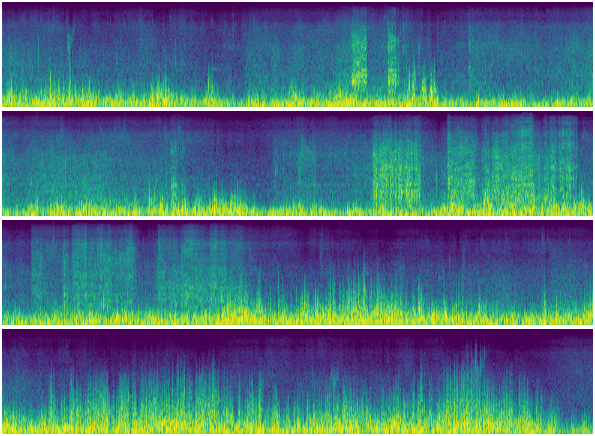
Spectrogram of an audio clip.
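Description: Wind buffeting the microphone as a snowboard slides fast down cut-up snow. The board's hiss and scrape over the snow swells in several louder stretches in the first half and eases off near the end.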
